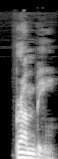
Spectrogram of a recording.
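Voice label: "brumby", Australian English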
